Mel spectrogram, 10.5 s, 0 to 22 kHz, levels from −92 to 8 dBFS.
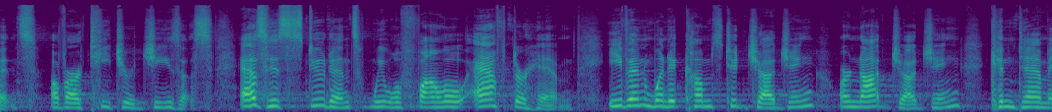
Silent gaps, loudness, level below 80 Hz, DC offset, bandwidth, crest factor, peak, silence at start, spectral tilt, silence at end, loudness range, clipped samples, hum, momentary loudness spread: none; -28 LUFS; -76 dBFS; under 0.1%; 18 kHz; 20 dB; -10 dBFS; 0 s; -4 dB/octave; 0 s; 2 LU; under 0.1%; none; 12 LU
